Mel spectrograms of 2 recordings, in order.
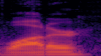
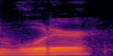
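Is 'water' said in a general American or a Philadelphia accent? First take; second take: general American; Philadelphia. First: It is said in a general American accent. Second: It is said in a Philadelphia accent. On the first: "instead of water" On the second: "back in Philly, they say water"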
